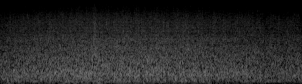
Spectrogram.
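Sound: creek water flowing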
